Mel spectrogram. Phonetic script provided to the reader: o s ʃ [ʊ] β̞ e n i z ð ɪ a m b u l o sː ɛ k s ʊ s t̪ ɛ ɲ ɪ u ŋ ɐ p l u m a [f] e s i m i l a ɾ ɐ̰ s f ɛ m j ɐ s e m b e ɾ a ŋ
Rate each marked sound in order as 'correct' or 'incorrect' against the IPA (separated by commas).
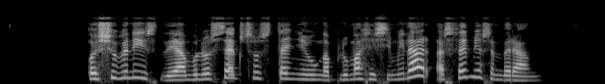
incorrect, incorrect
